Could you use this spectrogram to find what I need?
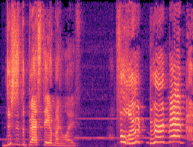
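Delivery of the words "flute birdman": high, slow, loud squeal; excited squeal. Real, not acted. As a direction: shriek with delight. Excited outburst.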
